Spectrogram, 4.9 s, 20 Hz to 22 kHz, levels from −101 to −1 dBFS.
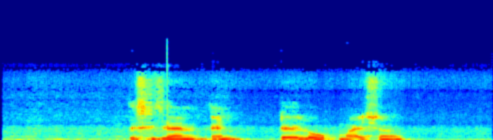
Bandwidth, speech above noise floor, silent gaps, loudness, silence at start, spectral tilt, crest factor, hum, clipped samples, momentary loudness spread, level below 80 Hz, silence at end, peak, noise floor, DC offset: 11 kHz; 33 dB; none; -20 LUFS; 0.15 s; -5.5 dB/octave; 16 dB; none; under 0.1%; 10 LU; -58 dBFS; 0.9 s; -4 dBFS; -51 dBFS; under 0.1%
